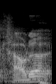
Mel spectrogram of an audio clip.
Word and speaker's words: gouda: what kind of cheese you could do smoked gouda that would be pretty gouda it's actually pronounced cauda and all the dutch people who are watching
